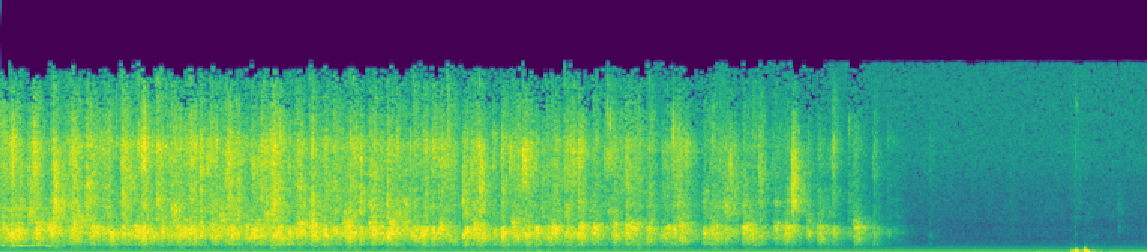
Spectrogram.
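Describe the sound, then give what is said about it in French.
An audience at the Factory applauds steadily for about seven seconds to welcome an author invited to speak about her published text, a dense wash of many hands clapping, then it fades out, leaving a low electrical hum and a brief thump near the end. “Je vais lui donner la parole immédiatement, si vous pouvez applaudir.”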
